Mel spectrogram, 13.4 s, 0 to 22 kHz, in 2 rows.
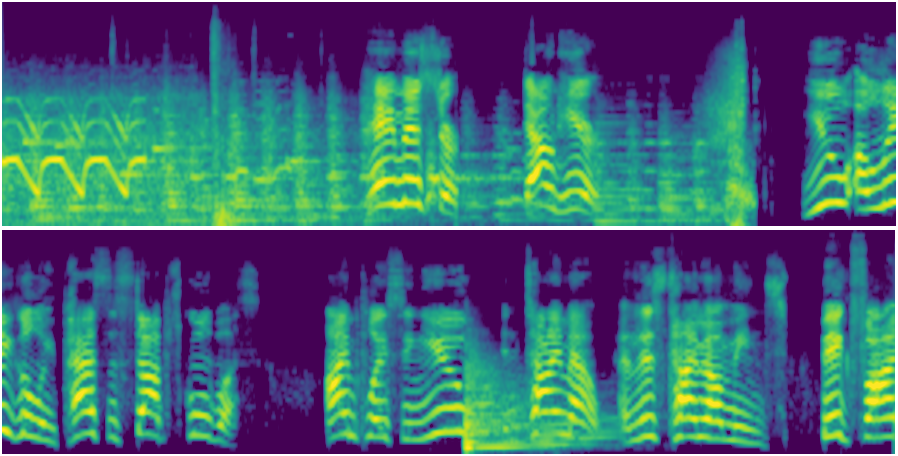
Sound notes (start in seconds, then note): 0.0 siren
